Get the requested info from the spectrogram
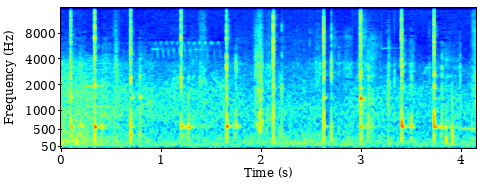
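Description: Pickleball rally: paddles striking the hollow plastic ball, and the ball bouncing on the hard court. A quick, irregular string of sharp pocks and taps, about two or three a second, many with a short ringing tone.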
